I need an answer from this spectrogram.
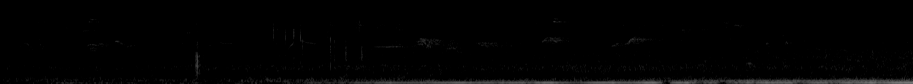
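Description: Small birds chirping in a few short calls around the middle, over a low rumble that builds from about three seconds in. There is a single sharp click about two seconds in.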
